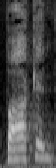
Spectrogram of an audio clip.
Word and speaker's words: Bakken: There are also, if you read today's Ames newspaper, there's an article about pipelines that a Bakken company, I don't know if I'm pronouncing that right, B-A-K-K, Bakken, thank you.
